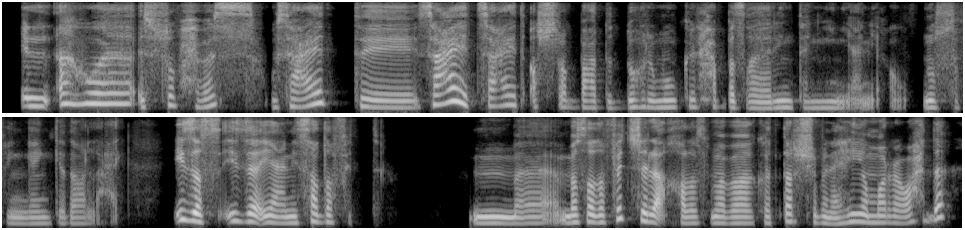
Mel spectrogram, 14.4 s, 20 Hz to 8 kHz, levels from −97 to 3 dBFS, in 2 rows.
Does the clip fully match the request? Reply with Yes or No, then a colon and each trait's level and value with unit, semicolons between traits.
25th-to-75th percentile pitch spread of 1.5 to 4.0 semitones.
No: average, 4.6 semitones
